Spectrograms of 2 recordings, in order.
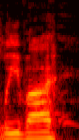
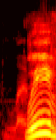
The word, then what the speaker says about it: Levi: career path I think the name is Levi not leave oh I'm sorry hey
